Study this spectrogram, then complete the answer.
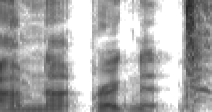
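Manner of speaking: put-on devastated woman's voice. Retelling a woman's reply after being called pregnant: imitating a devastated woman. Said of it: "she's wrecked and says".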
